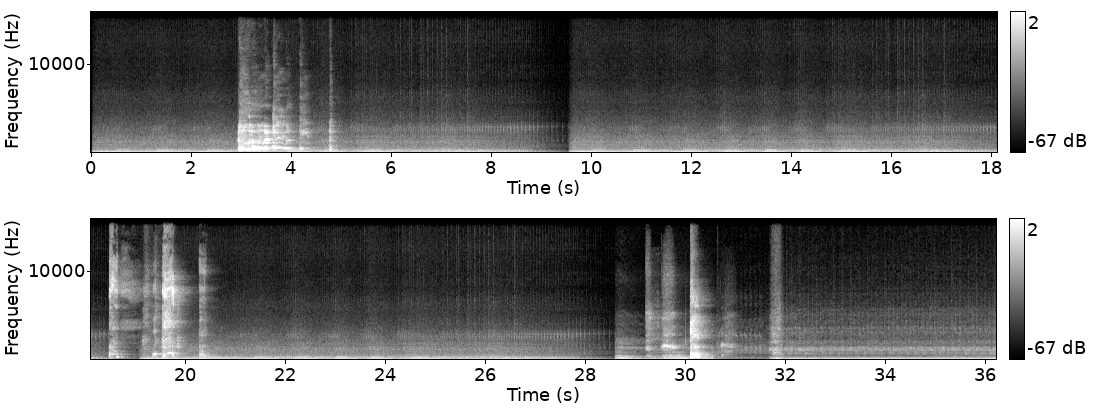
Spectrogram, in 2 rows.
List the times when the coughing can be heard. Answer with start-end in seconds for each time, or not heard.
2.9-4.8, 18.4-20.4, 29.2-30.9.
